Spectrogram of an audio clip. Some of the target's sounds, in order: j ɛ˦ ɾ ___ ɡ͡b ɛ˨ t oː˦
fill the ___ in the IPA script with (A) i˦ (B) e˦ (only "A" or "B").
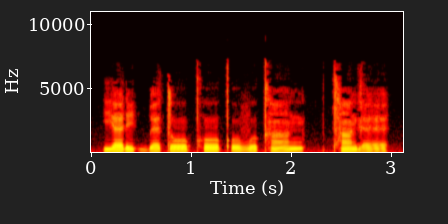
A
